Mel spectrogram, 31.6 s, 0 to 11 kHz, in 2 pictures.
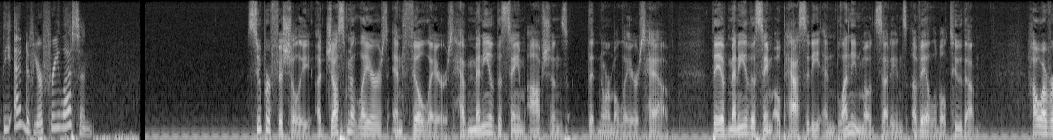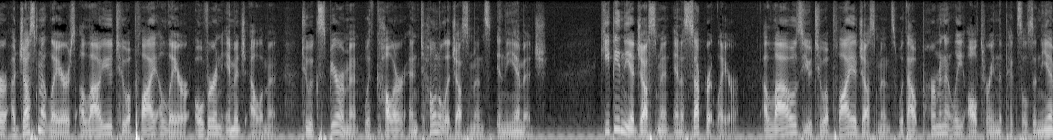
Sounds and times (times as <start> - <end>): Speech: 0.0 - 1.4, 3.7 - 10.1, 10.7 - 14.7, 15.4 - 24.0, 24.8 - 31.5.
